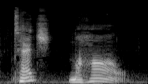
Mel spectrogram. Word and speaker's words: Taj Mahal: 接下来呢，请大家看课文 The Taj Mahal 这个题目的读法。 – The Taj Mahal 这个词呀，泰姬陵这个词呢，它严格意义上讲有那么一点印度语在里面。 Taj Mahal 是用英语给它拼出来了，正确的发音呢读作 Taj Mahal Taj Mahal。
